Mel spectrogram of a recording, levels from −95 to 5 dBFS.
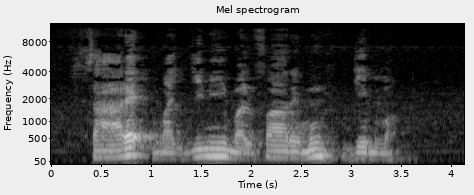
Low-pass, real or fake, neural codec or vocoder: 10.8 kHz; fake; vocoder, 24 kHz, 100 mel bands, Vocos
